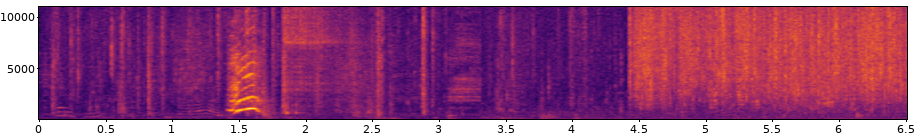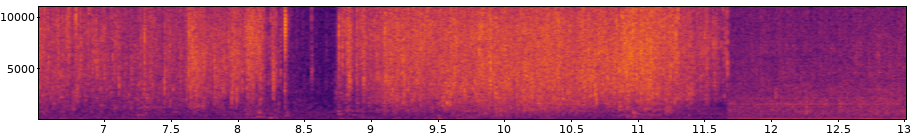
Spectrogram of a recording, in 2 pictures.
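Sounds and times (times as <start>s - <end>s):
water pouring and splashing: 3.3s - 11.7s.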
